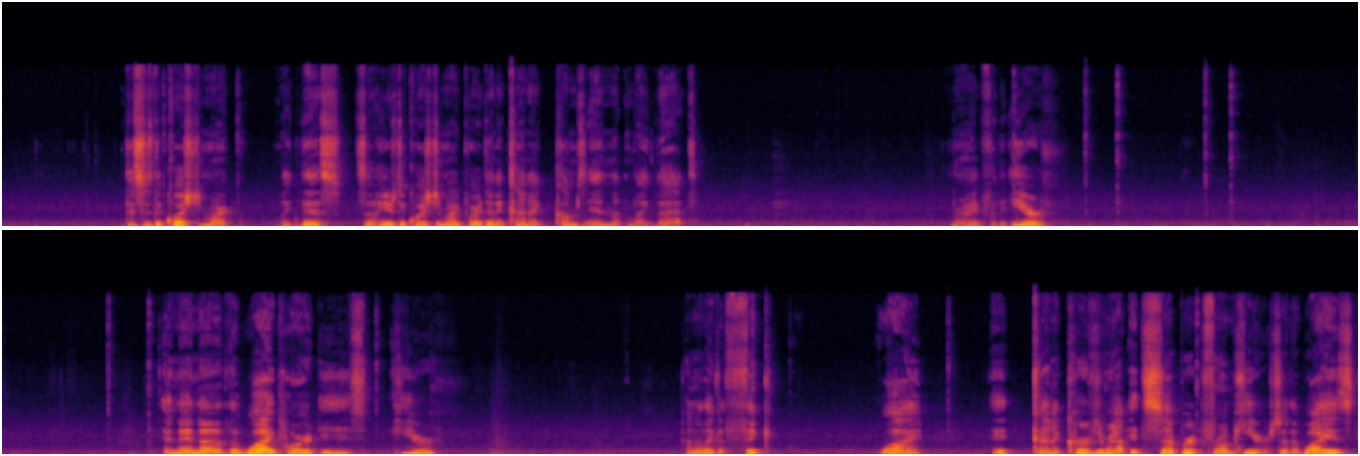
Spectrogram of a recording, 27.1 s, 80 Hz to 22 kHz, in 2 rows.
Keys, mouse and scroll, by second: 0.9 click, 0.9 f, 1.6 click, 1.7 click, 2.4 click, 10.9 click, 12.0 click, 14.6 click, 17.3 click, 23.0 click.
